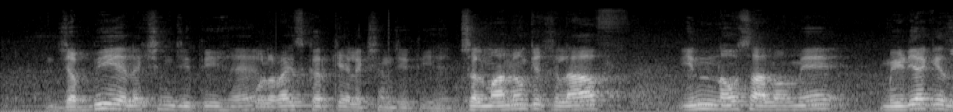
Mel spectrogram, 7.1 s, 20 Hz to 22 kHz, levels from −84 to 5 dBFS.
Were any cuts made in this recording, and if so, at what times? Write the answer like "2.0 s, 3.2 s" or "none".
1.9 s, 3.4 s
